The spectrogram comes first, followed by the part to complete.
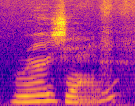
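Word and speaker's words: Roget: boy named Peter Mark Ro pronounced Ro see how that is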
